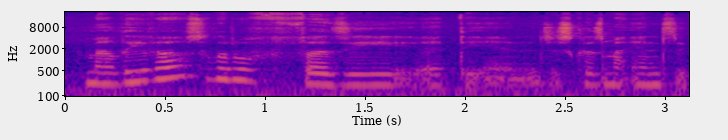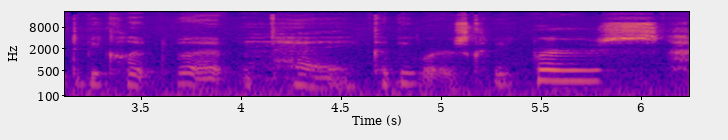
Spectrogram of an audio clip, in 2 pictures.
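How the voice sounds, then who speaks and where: A soft-spoken woman with a relaxed tone at a moderate pace, amid noticeable background noise. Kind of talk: ASMR soft-spoken rambling to camera. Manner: soft-spoken, relaxed, casual.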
